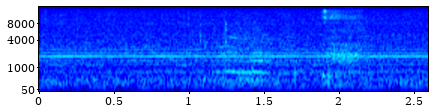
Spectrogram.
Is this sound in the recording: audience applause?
no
